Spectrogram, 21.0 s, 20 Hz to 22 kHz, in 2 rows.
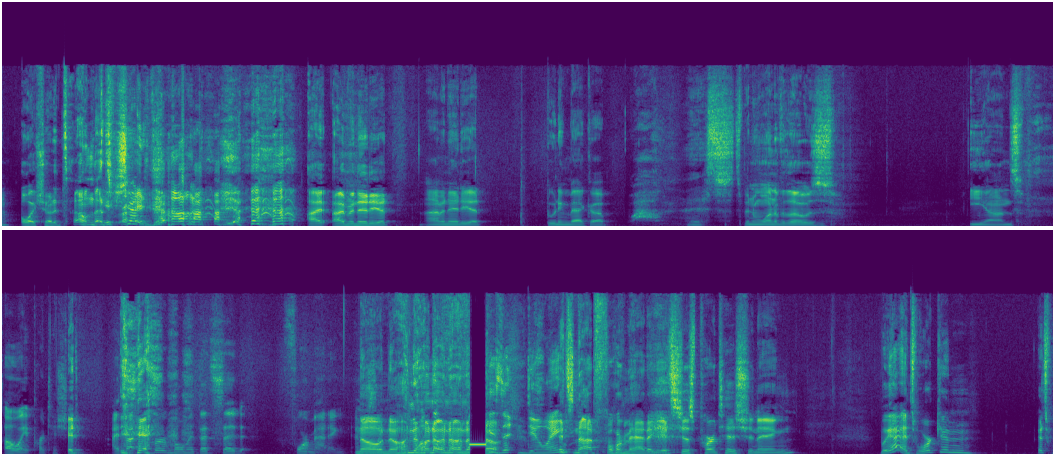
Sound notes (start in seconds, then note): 1.0 both laugh; 11.7 laughs; 15.1 beep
